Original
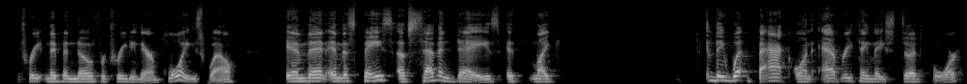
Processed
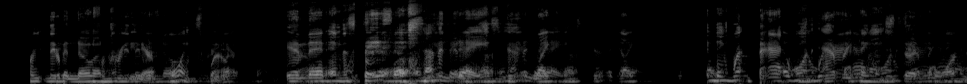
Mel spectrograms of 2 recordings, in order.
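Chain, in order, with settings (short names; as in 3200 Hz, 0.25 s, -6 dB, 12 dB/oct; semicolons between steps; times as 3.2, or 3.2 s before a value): reverse delay 0.448 s, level -9 dB; low shelf 94 Hz -4 dB; darkening echo 0.846 s, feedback 47%, low-pass 1300 Hz, level -6.5 dB; 1.75–2.89 level quantiser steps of 9 dB; harmonic tremolo 2.8 Hz, depth 50%, crossover 1200 Hz; 0.53–1.14 transient shaper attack -2 dB, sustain +10 dB; 3.56–4.18 comb 1.8 ms, depth 99%; gate -36 dBFS, range -18 dB; EQ curve 150 Hz 0 dB, 230 Hz -16 dB, 320 Hz -14 dB, 570 Hz -7 dB, 860 Hz -11 dB, 3000 Hz -9 dB, 12000 Hz +8 dB; tube stage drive 18 dB, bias 0.7; endless phaser +1.3 Hz; gain +2.5 dB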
